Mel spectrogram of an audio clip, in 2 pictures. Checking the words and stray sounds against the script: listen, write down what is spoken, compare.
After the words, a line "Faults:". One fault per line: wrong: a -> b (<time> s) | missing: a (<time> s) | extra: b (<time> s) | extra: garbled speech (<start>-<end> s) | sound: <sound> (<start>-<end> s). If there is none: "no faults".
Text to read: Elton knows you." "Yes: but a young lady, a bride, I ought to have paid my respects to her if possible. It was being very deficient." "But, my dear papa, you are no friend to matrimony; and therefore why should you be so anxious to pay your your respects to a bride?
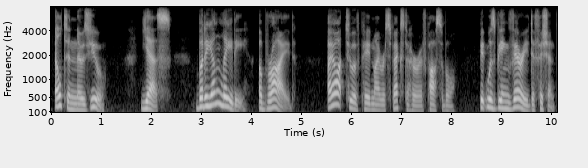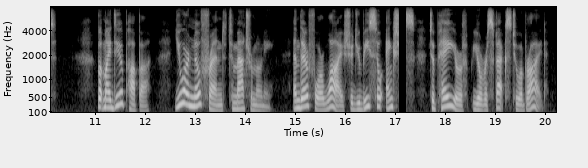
Elton knows you." "Yes: but a young lady, a bride, I ought to have paid my respects to her if possible. It was being very deficient." "But, my dear papa, you are no friend to matrimony; and therefore why should you be so anxious to pay your your respects to a bride?
Faults:
sound: dropout (17.1-17.2 s)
